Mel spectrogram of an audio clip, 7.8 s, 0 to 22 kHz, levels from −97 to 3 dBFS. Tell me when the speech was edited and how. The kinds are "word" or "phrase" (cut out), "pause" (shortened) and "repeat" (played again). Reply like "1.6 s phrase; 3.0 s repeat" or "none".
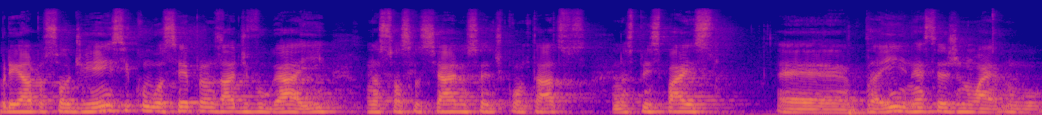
1.0 s word; 1.6 s word; 2.7 s word; 3.1 s word; 4.6 s word; 6.5 s word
